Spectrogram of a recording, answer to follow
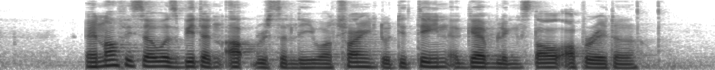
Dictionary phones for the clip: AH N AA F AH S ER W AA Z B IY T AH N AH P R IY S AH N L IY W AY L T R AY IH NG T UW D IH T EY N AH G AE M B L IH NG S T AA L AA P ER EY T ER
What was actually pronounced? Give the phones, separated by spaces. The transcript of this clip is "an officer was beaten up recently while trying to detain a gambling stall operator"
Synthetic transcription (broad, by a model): AH N AA F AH S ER W AA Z B IY T AH N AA P R IY S AH N L IY W AY L T R AY IH NG T UW D IH T EY N AH G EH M B L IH NG S T AA L AA P ER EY T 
